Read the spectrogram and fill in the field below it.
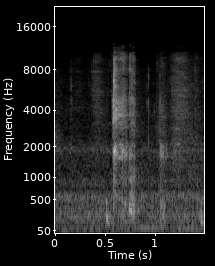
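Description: A single short, sharp sneeze bursts out, a quick explosive puff of breath and then quiet, with no talking around it.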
